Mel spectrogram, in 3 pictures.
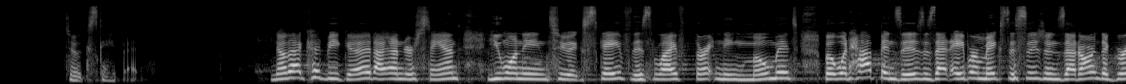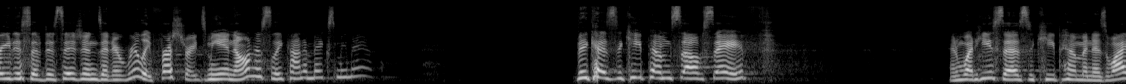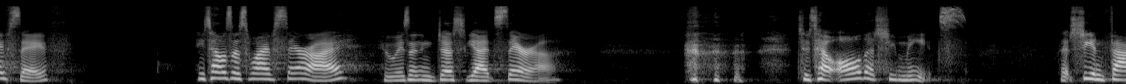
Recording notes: The message recorded live at Covenant.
